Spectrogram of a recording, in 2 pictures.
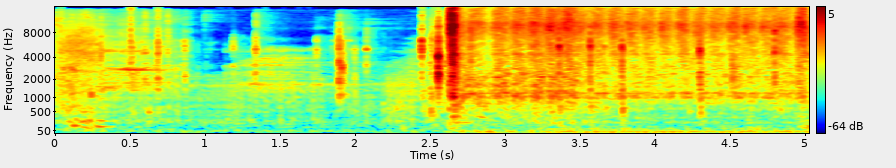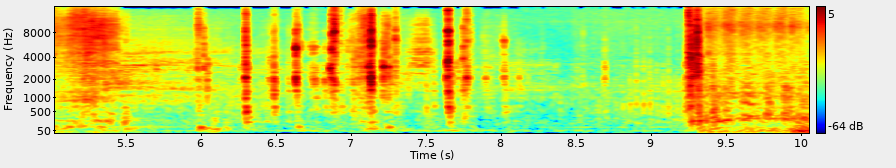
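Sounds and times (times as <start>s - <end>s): car engine cranking and running: 1.9s - 5.4s, 6.4s - 10.0s.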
